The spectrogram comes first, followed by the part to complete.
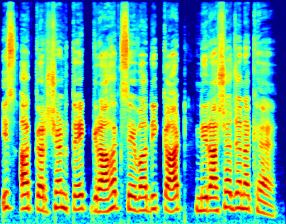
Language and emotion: Punjabi, disgusted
